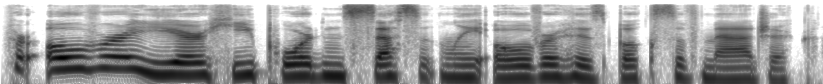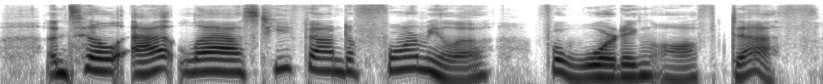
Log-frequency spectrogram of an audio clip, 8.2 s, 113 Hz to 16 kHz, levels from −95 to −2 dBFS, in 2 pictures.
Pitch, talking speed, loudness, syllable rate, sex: 200 Hz, 170 wpm, -17 LUFS, 4.6 syllables/s, female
